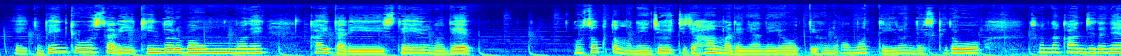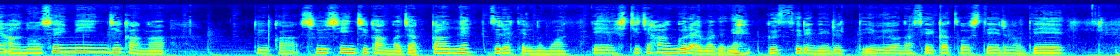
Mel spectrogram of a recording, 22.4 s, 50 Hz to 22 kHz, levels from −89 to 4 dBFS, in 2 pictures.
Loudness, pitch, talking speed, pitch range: -25 LUFS, 195 Hz, 330 characters per minute, 175-235 Hz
